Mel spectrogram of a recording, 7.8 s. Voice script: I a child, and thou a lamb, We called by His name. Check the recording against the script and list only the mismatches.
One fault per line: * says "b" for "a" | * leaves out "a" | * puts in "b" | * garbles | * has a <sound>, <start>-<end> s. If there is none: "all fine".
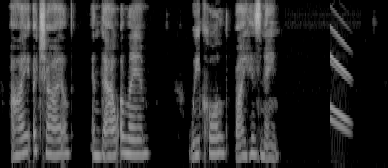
* has a chirp, 6.6-7.1 s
